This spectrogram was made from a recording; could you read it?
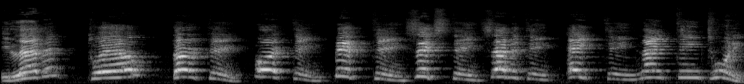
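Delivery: plain, steady counting in a normal voice. Leading a count to one hundred by ones: really loud. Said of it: "say it really loud".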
